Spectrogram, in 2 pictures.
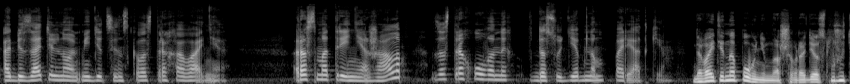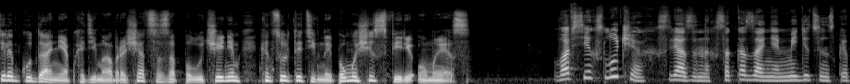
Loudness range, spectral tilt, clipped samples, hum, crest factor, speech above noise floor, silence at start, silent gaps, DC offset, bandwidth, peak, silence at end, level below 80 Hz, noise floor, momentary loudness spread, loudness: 7 LU; -5.5 dB/octave; under 0.1%; none; 16 dB; 40 dB; 0.05 s; none; under 0.1%; 15.5 kHz; 0 dBFS; 0 s; -52 dBFS; -57 dBFS; 11 LU; -17 LUFS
